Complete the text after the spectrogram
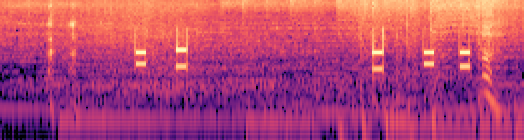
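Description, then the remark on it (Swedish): A phone number is keyed in as a series of short, bright two-tone touch-tone beeps, five presses in an uneven rhythm over a low background hum. “Man vill ju inte slå fel här. Det är så många telefonnummer på den här lappen.”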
